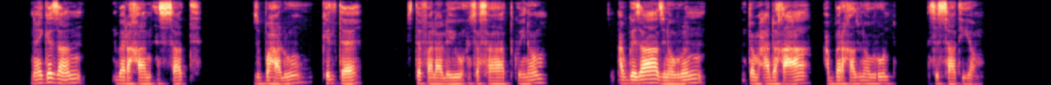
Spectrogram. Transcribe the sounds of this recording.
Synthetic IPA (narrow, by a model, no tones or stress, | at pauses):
najɡɐzan | bɐɾɐxanɨsɨ̥sat̪ | zɨbːaɦalu | kʰɨlt̪ʰɐ | z̥ɨt̪ʰɐfɐlalɐjuʔɨnsɐsat̪kʰo̞jno̞m | ʔaβɡɐzazɨnɐβɾun | ɨt̪ʰo̞mħad̪ɐxʰɐʕa | ʔaβbɐɾɐxazɨnɐβɾun | ʔɨsɨsat̪ʰɨjːo̞m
